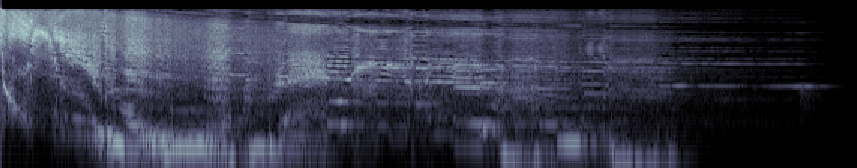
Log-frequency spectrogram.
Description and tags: Warped Downlifter
A Downlifter that you can use in any of your songs
Dance, Dubstep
